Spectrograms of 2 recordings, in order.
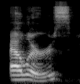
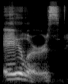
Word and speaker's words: Ehlers: Mike's last name is spelled Ehlers. And so I said, is it Ehlers? And he said, no, it's actually Ehlers, but I'll answer to anything.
